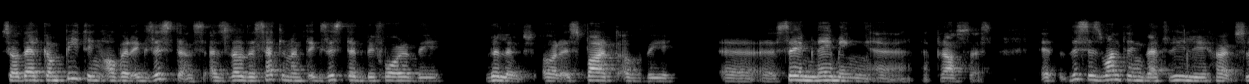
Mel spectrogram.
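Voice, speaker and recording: A woman's voice: lowish voice, fairly bright tone, muffled recording. Impassioned older woman. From Palestine. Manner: impassioned, emphatic. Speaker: guest. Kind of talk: interview conversation.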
